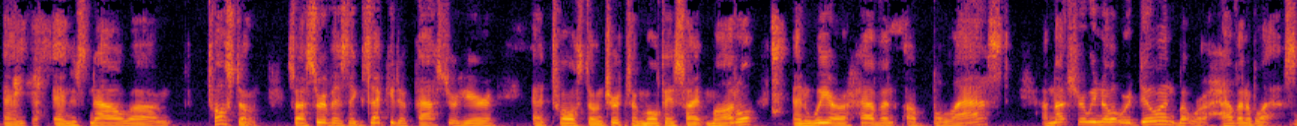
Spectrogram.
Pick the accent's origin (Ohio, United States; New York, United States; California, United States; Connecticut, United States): California, United States; San Diego; born and raised in San Diego, California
